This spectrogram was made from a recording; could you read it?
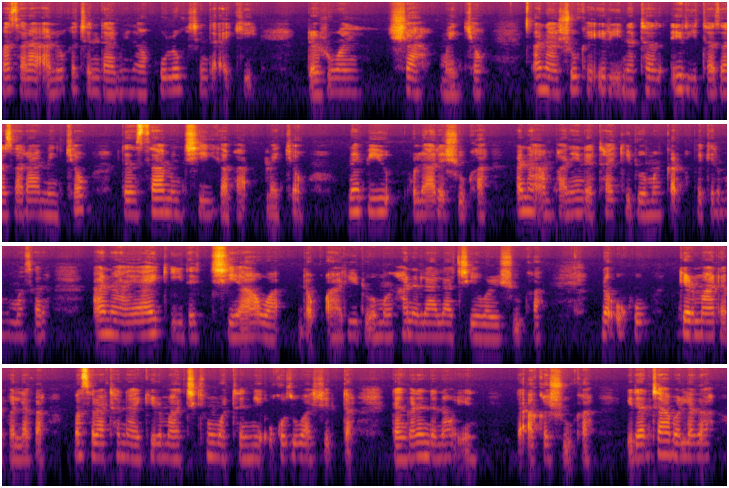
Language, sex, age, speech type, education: Hausa, female, 15-29, spontaneous, tertiary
